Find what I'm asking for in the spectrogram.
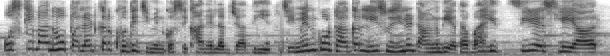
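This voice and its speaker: A woman's voice: high-pitched, lively intonation, moderate pace, soft background music. Chatty gossipy woman retelling a clip. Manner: gossipy and exclamatory, often says "yaar" and "seriously". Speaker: video explainer narrating a clip.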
